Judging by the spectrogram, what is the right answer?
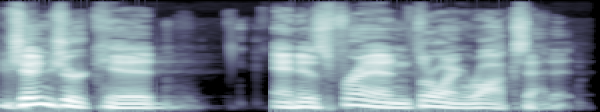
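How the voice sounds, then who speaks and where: A man's voice: medium pitch, animated, moderate pace, darkish tone, no echo, clean studio sound. A man running a tabletop game as game master, improvising his narration in a hesitant, conversational way.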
